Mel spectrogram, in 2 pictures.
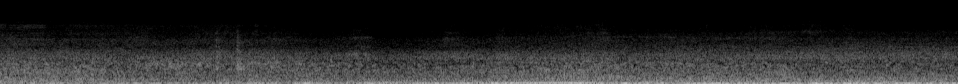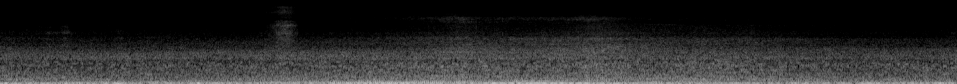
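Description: Street traffic: a steady low rumble of passing cars and trucks, swelling near the end as a heavier vehicle goes by, with one brief sharp click about twelve seconds in.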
